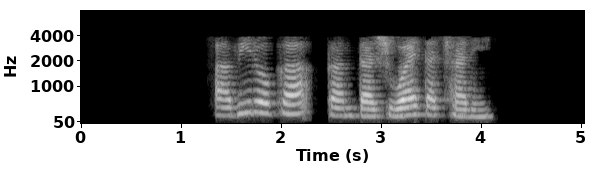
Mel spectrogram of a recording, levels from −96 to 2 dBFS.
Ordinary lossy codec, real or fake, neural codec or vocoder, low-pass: AAC, 16 kbps; real; none; 7.2 kHz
